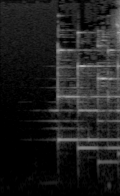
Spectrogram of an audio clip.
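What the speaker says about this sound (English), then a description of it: "So I played all the ringtones" A phone alarm ringtone starts after a short silence, a bright repeating electronic chime in quick pulses, close and clear with no talk.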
